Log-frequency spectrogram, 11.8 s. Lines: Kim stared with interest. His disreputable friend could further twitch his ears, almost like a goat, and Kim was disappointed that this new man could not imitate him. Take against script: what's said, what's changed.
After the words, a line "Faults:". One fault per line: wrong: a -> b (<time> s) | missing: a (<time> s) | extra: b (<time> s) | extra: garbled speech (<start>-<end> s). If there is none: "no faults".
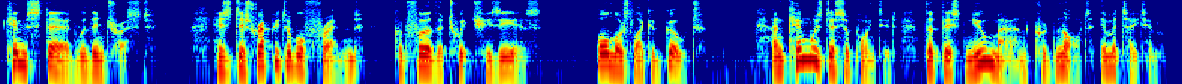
Kim stared with interest. His disreputable friend could further twitch his ears, almost like a goat, and Kim was disappointed that this new man could not imitate him.
Faults:
no faults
